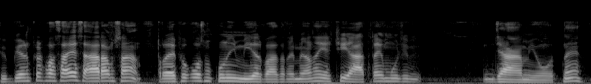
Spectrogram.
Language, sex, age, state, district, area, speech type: Kashmiri, male, 18-30, Jammu and Kashmir, Shopian, rural, spontaneous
